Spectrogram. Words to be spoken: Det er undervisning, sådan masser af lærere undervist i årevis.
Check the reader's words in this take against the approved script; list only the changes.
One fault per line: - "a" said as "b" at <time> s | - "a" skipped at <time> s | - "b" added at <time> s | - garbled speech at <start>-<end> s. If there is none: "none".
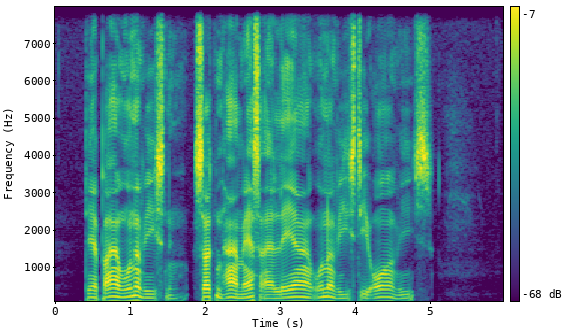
- "bare" added at 0.6 s
- "har" added at 2.3 s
